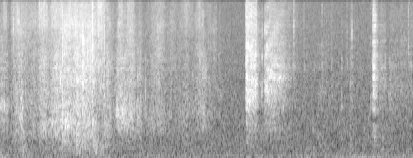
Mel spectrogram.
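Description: Large sheets of watercolour paper being handled and turned over: a rustling sweep in the first two seconds, then two short, sharp crackles of paper about two seconds apart.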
